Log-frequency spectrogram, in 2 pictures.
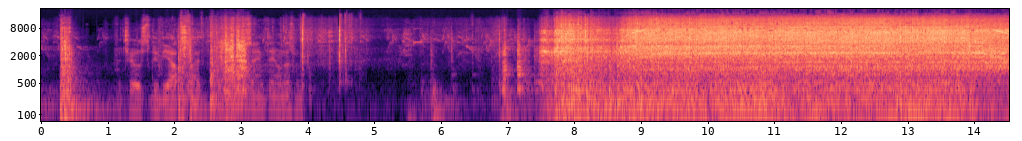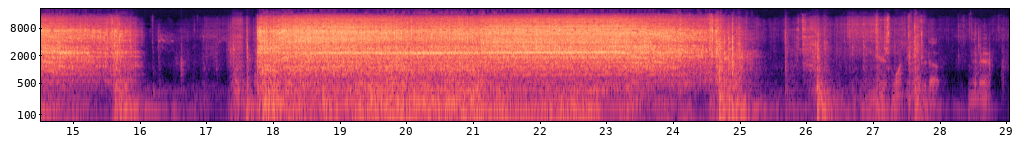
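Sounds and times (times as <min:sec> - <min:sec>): power tool cutting metal coil: 0:07.5 - 0:16.1, 0:17.8 - 0:25.3.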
